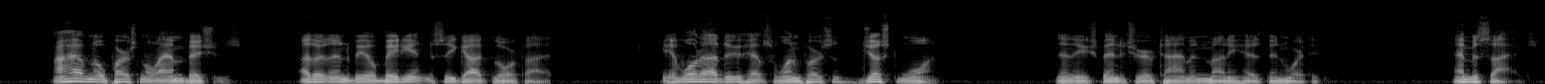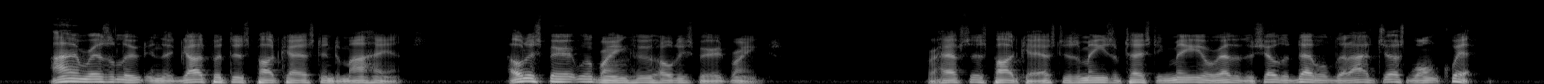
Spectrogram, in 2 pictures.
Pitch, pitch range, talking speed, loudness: 100 Hz, 90-120 Hz, 150 wpm, -28 LUFS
